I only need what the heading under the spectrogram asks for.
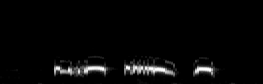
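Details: Spotted dove kept as a decoy, giving its morning song to call the flock: one three-part phrase of soft, hollow coos, a rolling opening note, a longer falling middle coo and a brief end note, with nothing else audible.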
